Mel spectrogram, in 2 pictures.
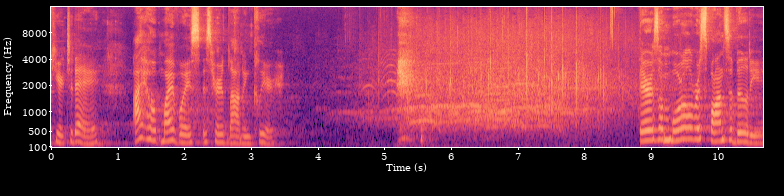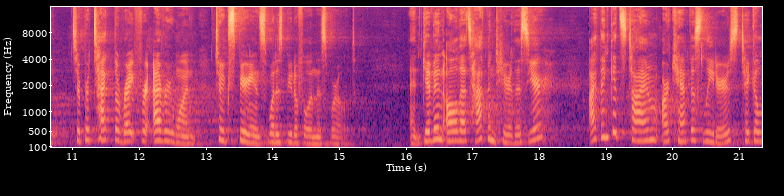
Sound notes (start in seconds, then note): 4.2 cheers and applause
